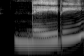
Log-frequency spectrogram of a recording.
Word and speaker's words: Neidy: attorney a trademark attorney Nady Hornsby and every time I say her name I want to say like lady Hornsby because that's how she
